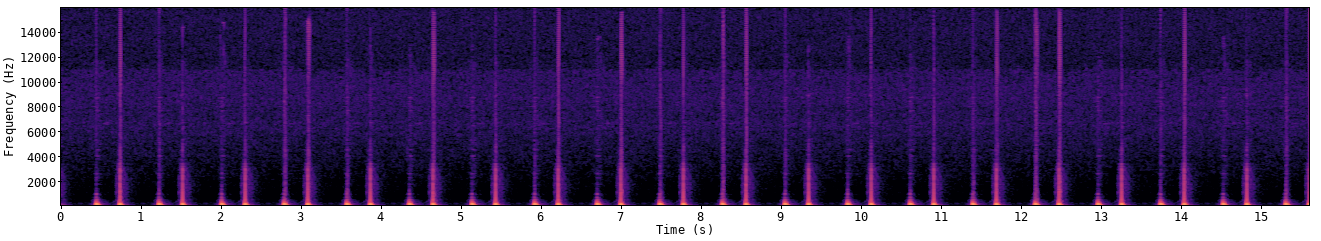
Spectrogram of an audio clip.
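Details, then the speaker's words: Heart auscultation, one-minute sequence: steady paired lub-dub sounds at about 77 beats a minute; normal first and second heart sounds. "En primera instancia lo que vamos a escuchar es la secuencia de 1 minuto de un primer ruido y un segundo ruido cardíacos de características normales."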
